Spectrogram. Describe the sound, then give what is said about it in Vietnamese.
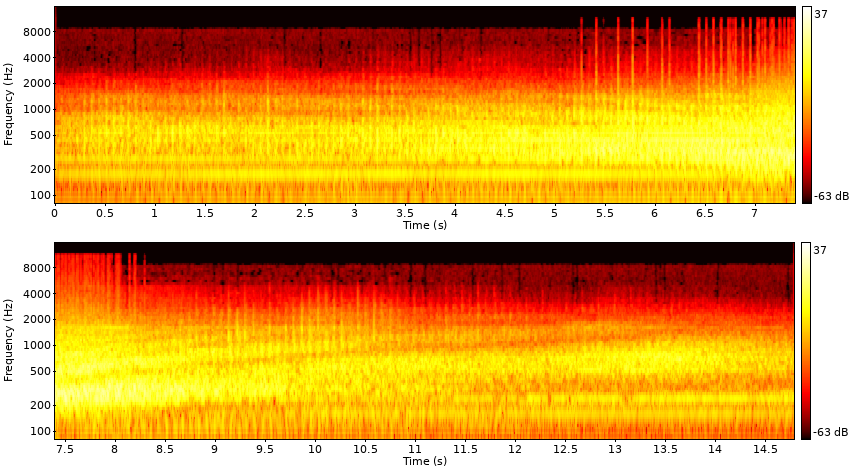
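A helicopter flies overhead, its engine and rotor roar swelling to a loud peak midway, then dropping in pitch and easing off, staying audible to the end. “Tiếng trực thăng bay ào ào làm mọi người tỉnh giấc.”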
